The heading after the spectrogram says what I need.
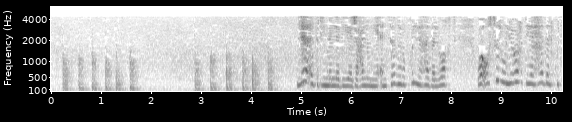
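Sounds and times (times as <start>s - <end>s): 
firm knocking on a door: 0.2s - 1.8s, 2.8s - 4.6s
speech: 5.0s - 10.2s.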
